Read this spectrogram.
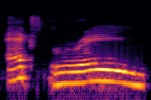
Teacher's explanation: o R é bastante puxado, né? O R do caipira, né? É o R do americano fazendo turismo no Brasil, né?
